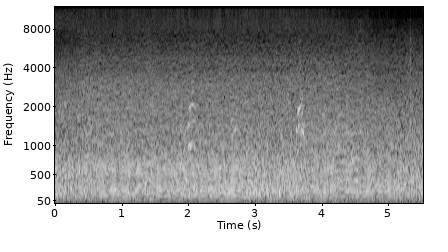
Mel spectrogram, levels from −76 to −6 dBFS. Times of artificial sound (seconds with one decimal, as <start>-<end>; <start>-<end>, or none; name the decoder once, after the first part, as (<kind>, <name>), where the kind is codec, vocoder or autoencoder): 0.6-3.0 (vocoder, Vocos); 3.8-5.1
